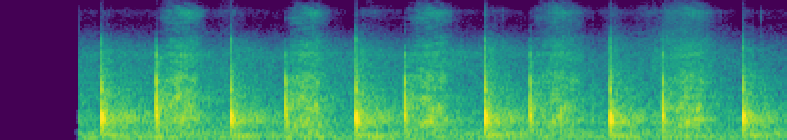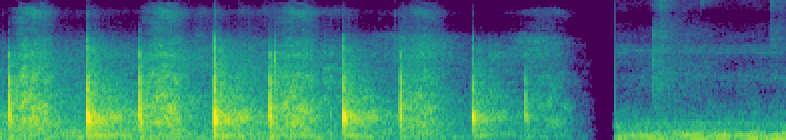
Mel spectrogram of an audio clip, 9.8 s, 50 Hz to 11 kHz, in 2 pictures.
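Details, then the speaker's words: Simulated aortic regurgitation: soft, high-pitched, decrescendo diastolic murmur, best heard at Erb's point with the patient leaning forward; heartbeat about 74 a minute with a soft rasping murmur filling the pause after each beat. "next is the atic regurgitation which is a soft high pitched MMA decrescendo in shape and diastolic murmur which is best heard at Herb's point and in leaning forward position"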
